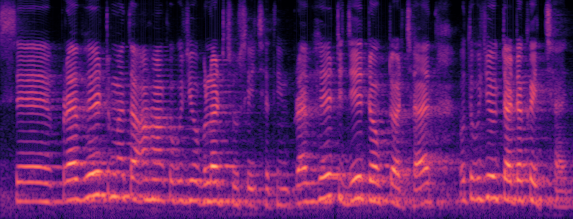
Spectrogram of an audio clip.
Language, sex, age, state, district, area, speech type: Maithili, female, 45-60, Bihar, Madhubani, rural, spontaneous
